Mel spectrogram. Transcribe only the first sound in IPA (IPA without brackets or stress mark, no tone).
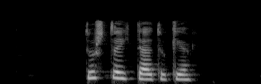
t̪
